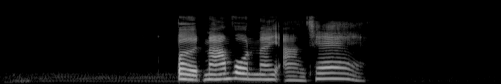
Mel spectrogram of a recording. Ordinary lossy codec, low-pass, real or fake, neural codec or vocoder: none; 9.9 kHz; real; none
